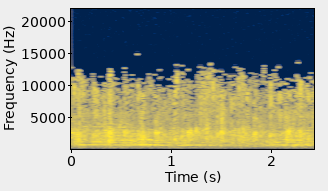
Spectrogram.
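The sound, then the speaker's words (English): A church audience claps their hands together during a sermon, a dense and steady applause that stays loud and even from start to finish. “If you love his word, let's clap our hands unto him and bless his name.”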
